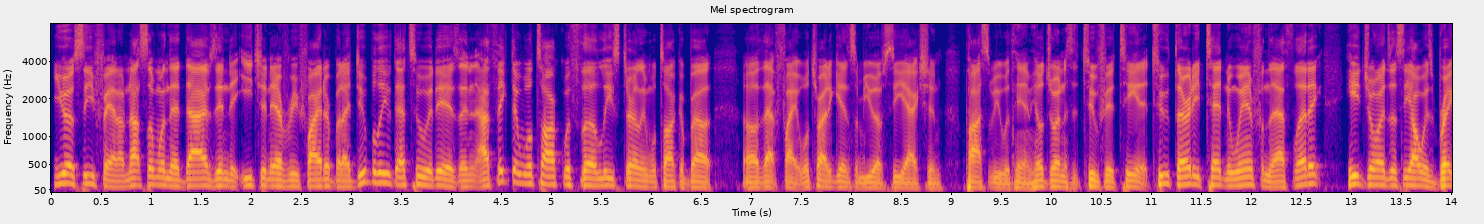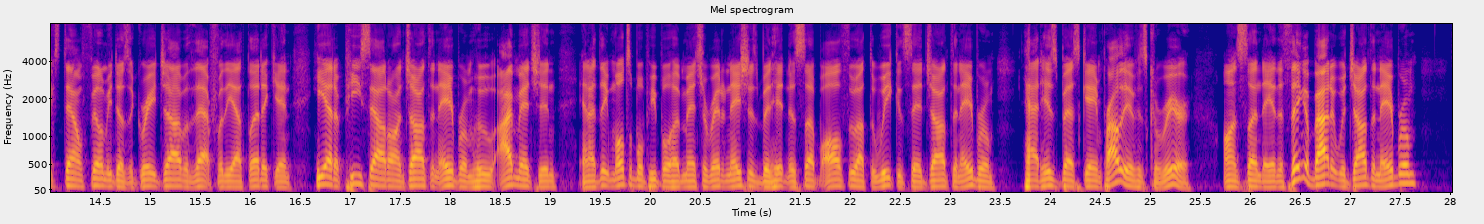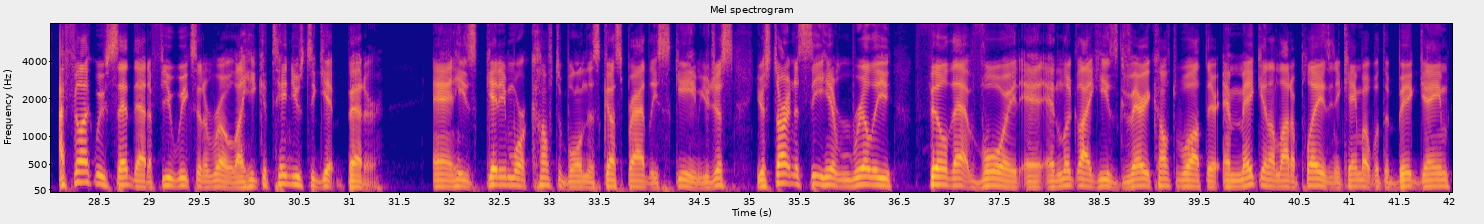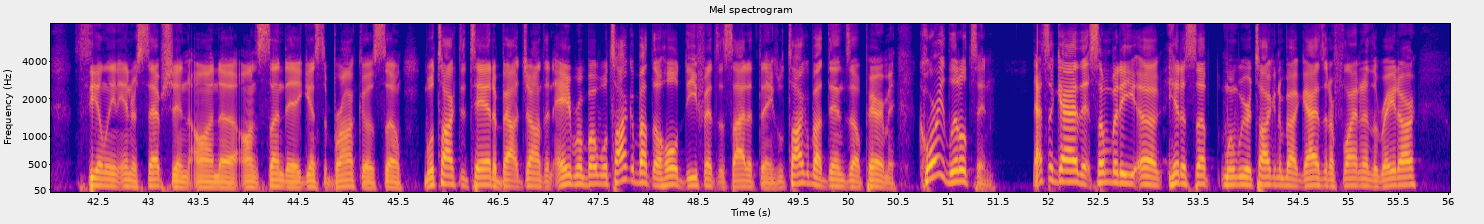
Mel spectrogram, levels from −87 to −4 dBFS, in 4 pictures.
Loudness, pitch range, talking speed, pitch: -21 LUFS, 100-130 Hz, 260 wpm, 115 Hz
